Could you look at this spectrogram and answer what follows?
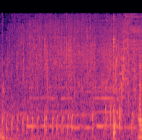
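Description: Watering can pouring onto a garden in the video game Palia, a steady splashing pour with a faint looping tone and soft rhythmic ticks underneath, continuous and moderately loud with no speech.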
